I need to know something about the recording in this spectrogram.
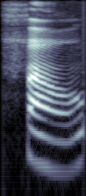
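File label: "fou3", Mandarin Chinese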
